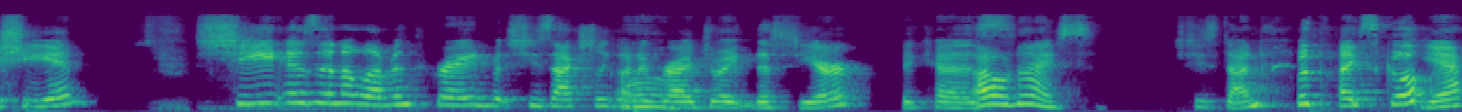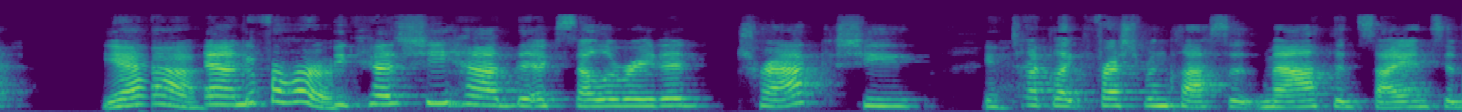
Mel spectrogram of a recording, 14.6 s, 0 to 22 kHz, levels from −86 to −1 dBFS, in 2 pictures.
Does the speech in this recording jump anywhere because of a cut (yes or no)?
no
